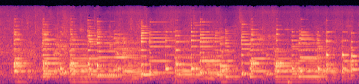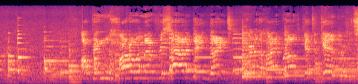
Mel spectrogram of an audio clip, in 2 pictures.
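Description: Live piano playing a song's introduction. About two-thirds of the way in, a singer begins singing over the piano.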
